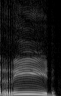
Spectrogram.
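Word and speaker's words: read: बट पढ़ते अलग है फर्स्ट टम होती है रीड सेकंड होती है रेड जो लाल रंग होता है ना जिसको आप रेड बोलते हो इसको भी वही बोलते हैं बट स्पेलिंग में डिफरेंस है तो हैड यू रेड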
